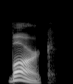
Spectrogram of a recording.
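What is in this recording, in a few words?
"bark", English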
